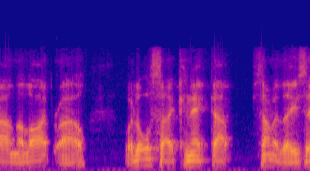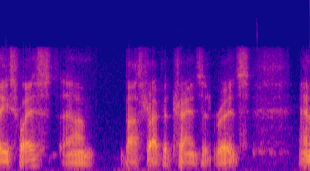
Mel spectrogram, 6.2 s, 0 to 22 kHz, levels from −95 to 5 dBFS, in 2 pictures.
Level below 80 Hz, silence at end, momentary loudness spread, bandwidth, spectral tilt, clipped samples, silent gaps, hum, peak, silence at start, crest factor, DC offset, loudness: -56 dBFS; 0 s; 11 LU; 8.2 kHz; -6 dB/octave; under 0.1%; none; none; -10 dBFS; 0 s; 16 dB; under 0.1%; -26 LUFS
